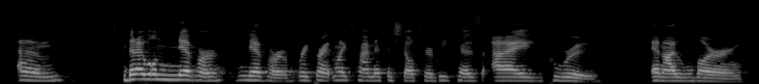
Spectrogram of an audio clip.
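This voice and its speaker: A woman's fairly low pitch at a fairly slow pace, with ordinary pitch variation. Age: 40s. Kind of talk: public talk to community audience. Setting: community event with live audience, eating. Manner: loud.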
